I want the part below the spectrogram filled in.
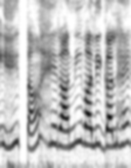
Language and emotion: Punjabi, surprised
